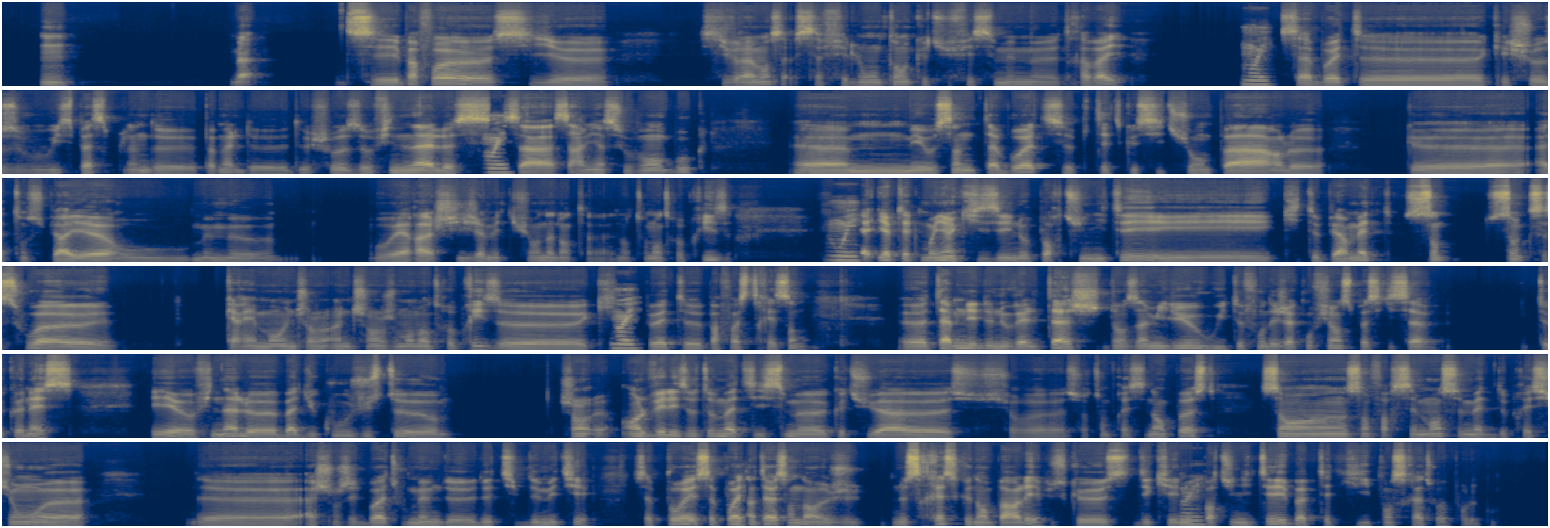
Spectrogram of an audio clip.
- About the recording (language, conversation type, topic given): French, advice, Comment puis-je redonner du sens à mon travail au quotidien quand il me semble routinier ?
- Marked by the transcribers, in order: drawn out: "heu"; drawn out: "et"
